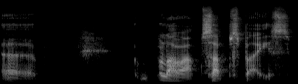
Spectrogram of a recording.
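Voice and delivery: ordinary talk, nothing marked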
